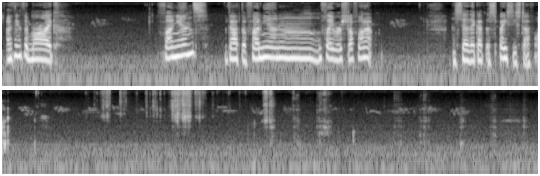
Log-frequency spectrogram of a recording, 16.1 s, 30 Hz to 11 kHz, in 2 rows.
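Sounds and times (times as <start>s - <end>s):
person chewing crunchy snack: 9.4s - 13.1s, 13.8s - 16.0s.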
